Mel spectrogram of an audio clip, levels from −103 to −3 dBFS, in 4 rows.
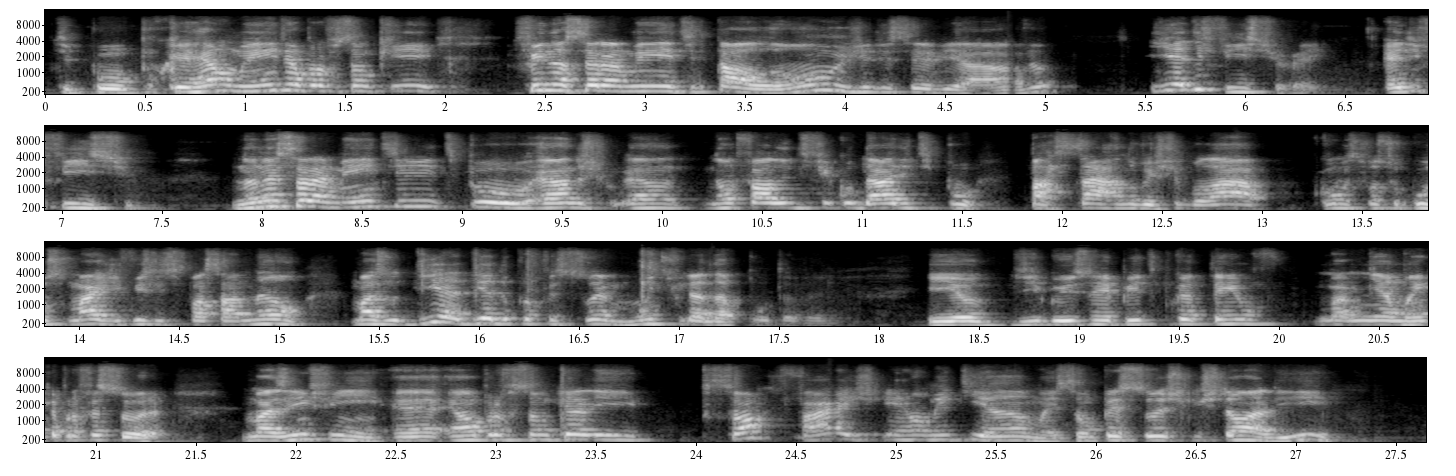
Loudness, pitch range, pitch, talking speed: -25 LUFS, 165-205 Hz, 185 Hz, 195 wpm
